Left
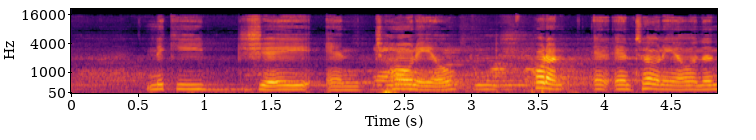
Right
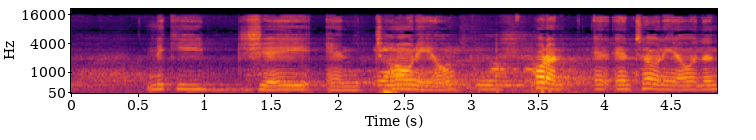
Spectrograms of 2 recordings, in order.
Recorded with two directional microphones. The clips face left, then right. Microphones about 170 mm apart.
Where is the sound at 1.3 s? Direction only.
25° left (ahead or behind).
